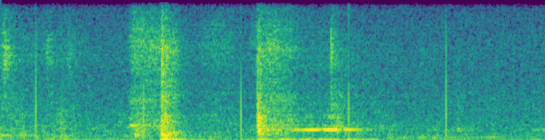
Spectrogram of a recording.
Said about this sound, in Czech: A teď si představte tuto situaci. Bez klepání do ordinace se otvírají dveře.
